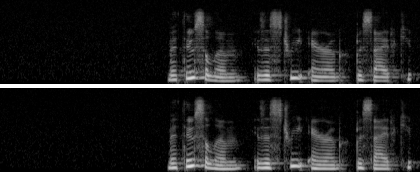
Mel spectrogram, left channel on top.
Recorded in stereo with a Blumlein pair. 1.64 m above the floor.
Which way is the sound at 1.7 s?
10° right.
